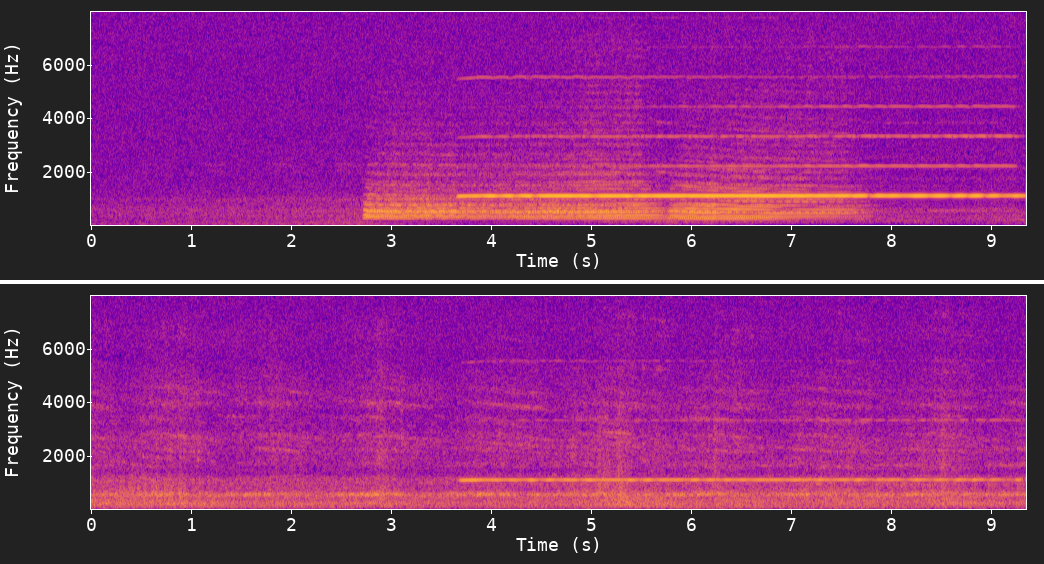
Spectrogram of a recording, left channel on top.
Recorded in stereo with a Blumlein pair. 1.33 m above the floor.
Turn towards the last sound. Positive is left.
turn(degrees=50)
